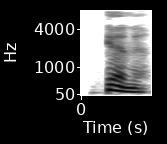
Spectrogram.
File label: "Inn", English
